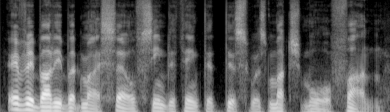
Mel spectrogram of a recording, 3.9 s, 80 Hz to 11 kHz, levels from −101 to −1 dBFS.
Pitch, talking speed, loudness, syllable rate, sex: 100 Hz, 185 wpm, -19 LUFS, 5.0 syllables/s, male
